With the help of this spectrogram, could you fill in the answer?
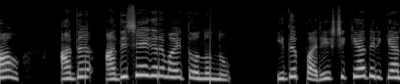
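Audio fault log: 0.85 s and 2.10 s, repeated buffer: a piece of about 11 ms of speech plays twice with a hard join, as fresh audio arrived late and the device replayed its last block, which fits a 512-sample buffer. Nothing seems lost, so it is a click-like stutter rather than a dropout gap.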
